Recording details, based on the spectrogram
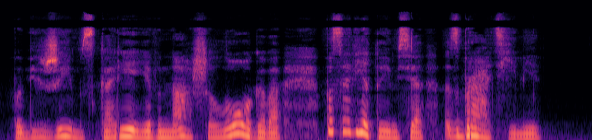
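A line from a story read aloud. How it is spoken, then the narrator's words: Plain. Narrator (Russian): сказала волчица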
